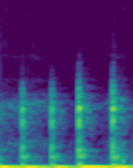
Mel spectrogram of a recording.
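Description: Four crisp knocks on wood come in a quick, slightly uneven rhythm, close and fairly quiet with no voices.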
